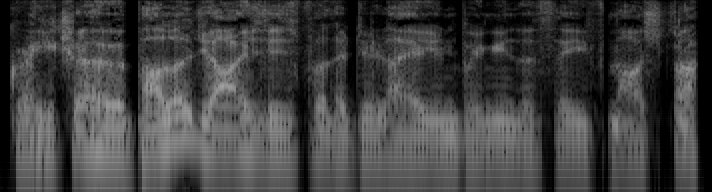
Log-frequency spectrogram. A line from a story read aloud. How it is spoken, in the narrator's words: croaked the elf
